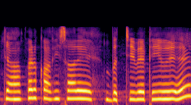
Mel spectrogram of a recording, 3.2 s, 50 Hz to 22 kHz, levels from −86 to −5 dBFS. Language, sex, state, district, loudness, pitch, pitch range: Hindi, female, Uttar Pradesh, Saharanpur, -12 LUFS, 290 Hz, 280-300 Hz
